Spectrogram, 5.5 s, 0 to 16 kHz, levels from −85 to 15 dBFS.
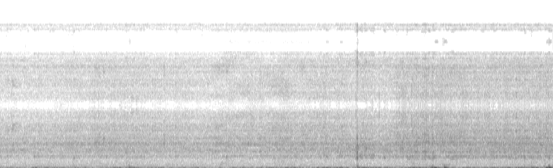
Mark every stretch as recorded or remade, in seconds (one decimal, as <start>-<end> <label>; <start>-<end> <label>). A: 0.0-2.1 recorded; 2.1-3.1 remade; 3.1-5.5 recorded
